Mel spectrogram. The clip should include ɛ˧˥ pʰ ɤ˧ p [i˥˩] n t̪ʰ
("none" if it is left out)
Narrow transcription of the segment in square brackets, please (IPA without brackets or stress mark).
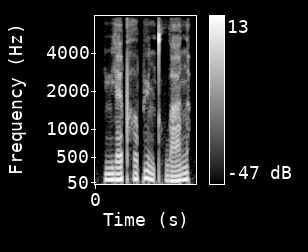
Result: y˥˩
